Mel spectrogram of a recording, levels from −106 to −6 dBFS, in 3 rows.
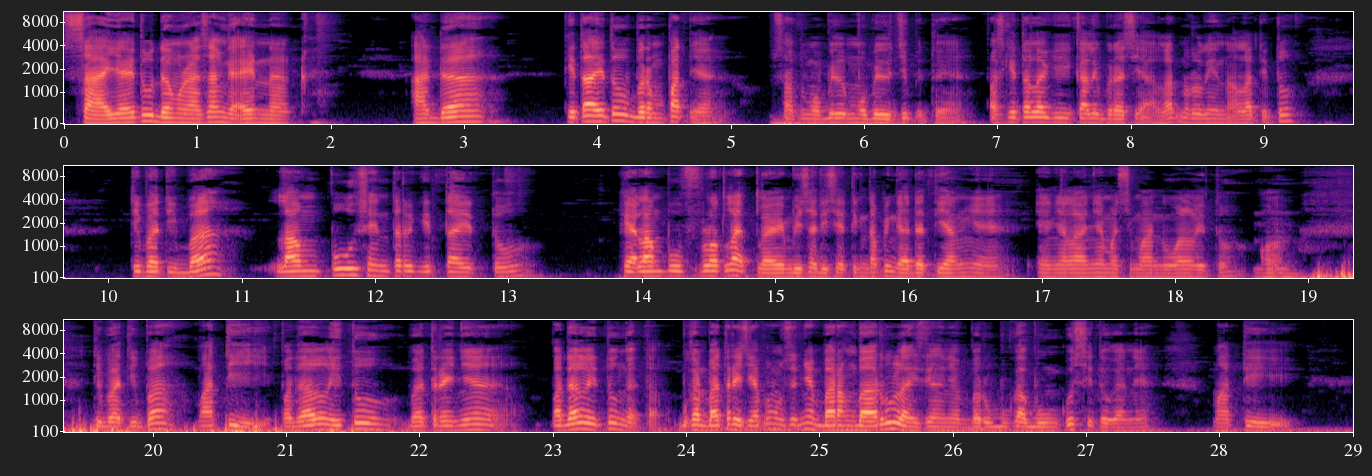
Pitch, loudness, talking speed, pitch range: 125 Hz, -32 LUFS, 145 wpm, 115-145 Hz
